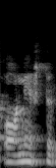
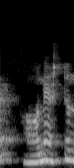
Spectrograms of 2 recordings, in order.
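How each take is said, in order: First: Honest said with a silent h, like onest; correct pronunciation. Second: Honest said slowly with a sounded h, like hoh-nest; wrong pronunciation. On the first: Teacher showing Gujarati learners the right way, honest with silent h. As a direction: drop the h in honest, start on the vowel. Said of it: "આનો ઉચ્ચાર honest થાય". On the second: Teacher showing Gujarati learners the wrong way, slow honest with a clear h. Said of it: "honest નહીં". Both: Shown as a demonstration.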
